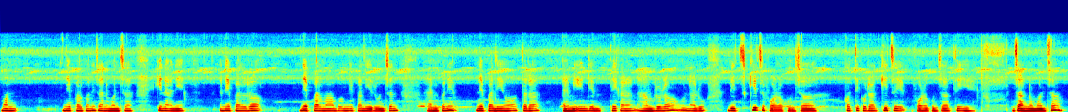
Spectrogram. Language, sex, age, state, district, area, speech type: Nepali, female, 30-45, West Bengal, Darjeeling, rural, spontaneous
